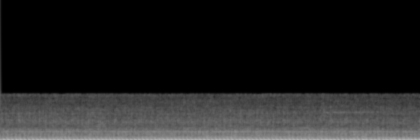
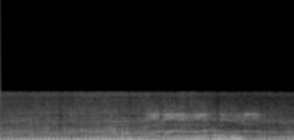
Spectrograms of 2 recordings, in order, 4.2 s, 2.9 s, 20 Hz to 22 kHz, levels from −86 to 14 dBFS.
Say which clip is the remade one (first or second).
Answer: second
